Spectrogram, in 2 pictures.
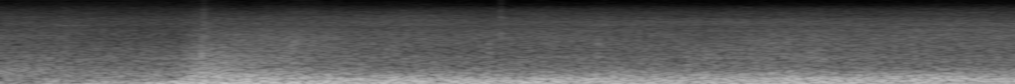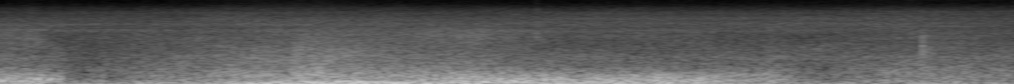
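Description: Airflow buffeting the microphone during a paraglider flight: a steady low rush that swells in gusts about a second in and again around six to seven seconds.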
